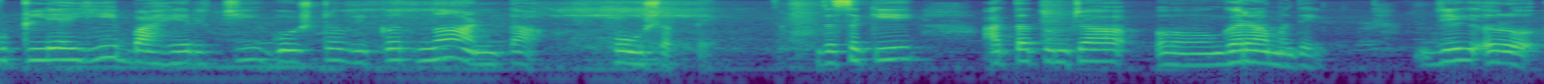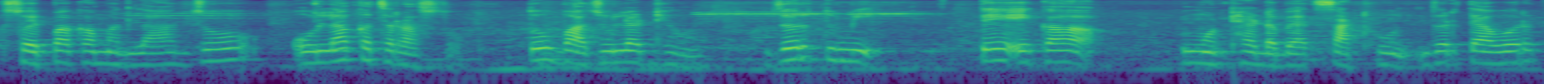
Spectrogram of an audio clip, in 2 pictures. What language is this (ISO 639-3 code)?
mar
